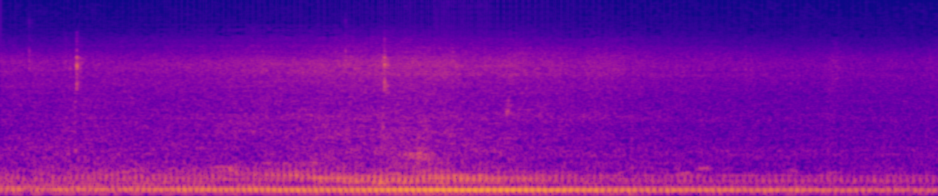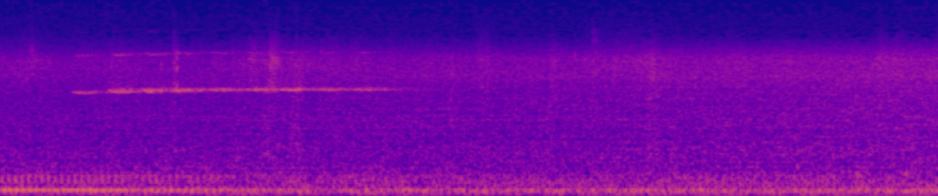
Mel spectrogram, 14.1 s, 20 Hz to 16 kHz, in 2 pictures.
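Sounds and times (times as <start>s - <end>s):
vehicle engine passing by: 0.0s - 10.3s.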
